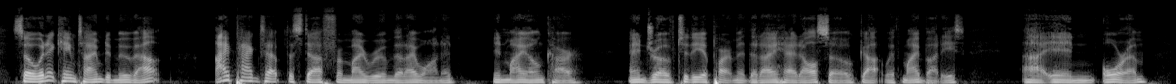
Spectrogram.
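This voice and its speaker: Heard in a very clean recording with a silent background, a man with an unremarkable speaking voice and a fairly low pitch speaks at a moderate pace with ordinary pitch variation. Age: 30s. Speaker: radio host. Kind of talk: casual chat. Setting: studio.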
